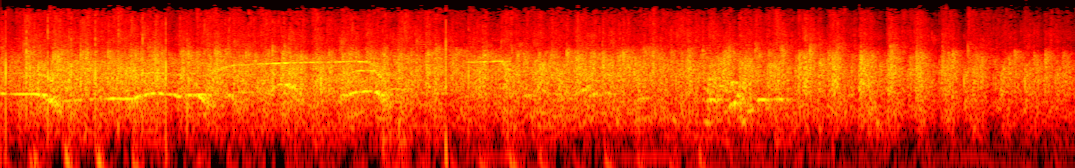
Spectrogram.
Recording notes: The Skewer at Lit Crawl 2018. The best of Chicago's live lit scene.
